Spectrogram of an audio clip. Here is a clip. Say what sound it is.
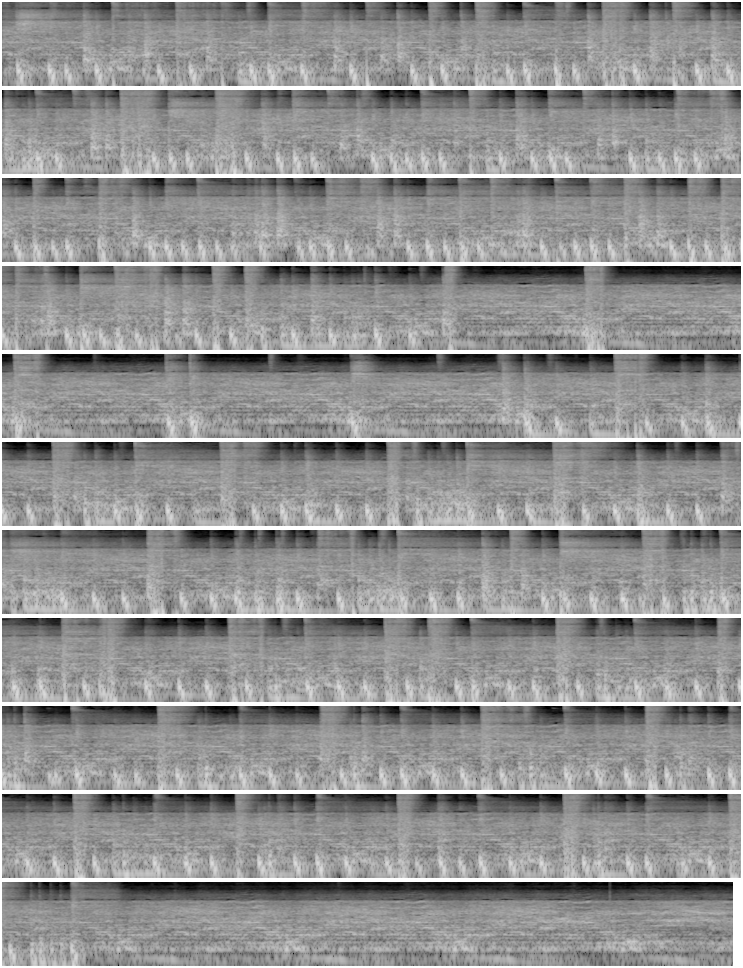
mindflayer style beats
guitar, glitch, loops, drums, live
